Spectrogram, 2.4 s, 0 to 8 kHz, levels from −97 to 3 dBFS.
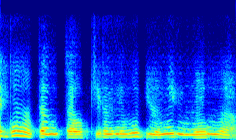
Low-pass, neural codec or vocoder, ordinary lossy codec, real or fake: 7.2 kHz; codec, 16 kHz, 0.5 kbps, FreqCodec, smaller model; none; fake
